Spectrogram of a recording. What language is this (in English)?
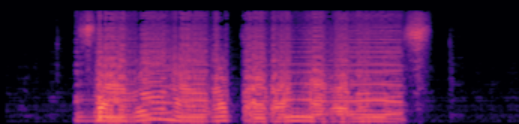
Persian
